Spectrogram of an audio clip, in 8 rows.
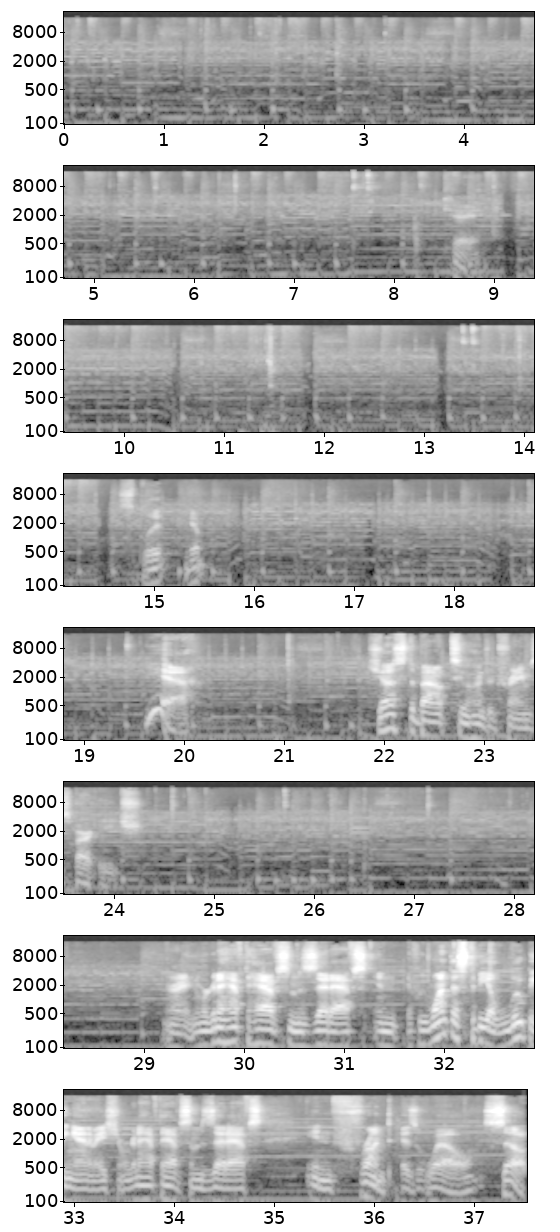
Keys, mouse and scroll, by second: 2.7 g, 8.9 ctrl+Tab, 11.6 ctrl+s, 13.4 click, 13.8 space, 20.9 space, 31.3 click, 32.3 space.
